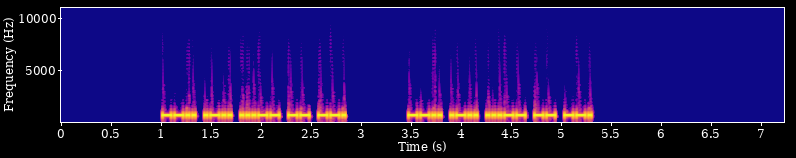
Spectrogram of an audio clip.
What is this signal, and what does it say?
Morse code, heard as a keyed tone, about 37 wpm, 700 Hz. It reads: ZL3MG ZL3MG
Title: DXCC-100 Call Signs - 5 Characters - Repeated 2x - 40wpm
